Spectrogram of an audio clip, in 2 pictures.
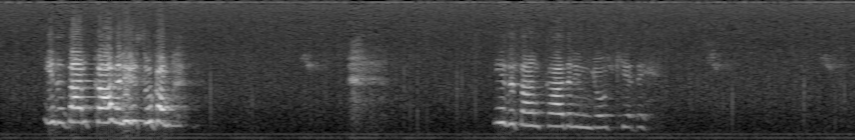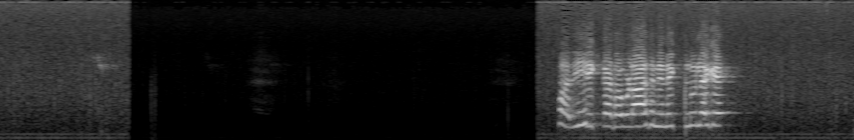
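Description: A woman sings a slow, drawn-out melody with pauses between phrases.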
